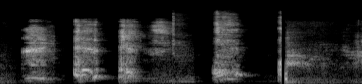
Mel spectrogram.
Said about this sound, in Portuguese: Fui falar dele e comecei a tossir. Tá repreendido.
